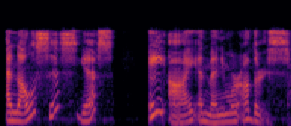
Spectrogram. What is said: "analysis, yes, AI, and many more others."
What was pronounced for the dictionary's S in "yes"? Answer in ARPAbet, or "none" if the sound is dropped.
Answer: S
